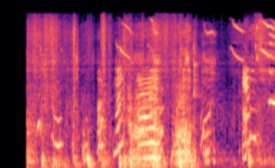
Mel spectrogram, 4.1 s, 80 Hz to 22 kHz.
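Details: Border Collie puppies, 7½ weeks old, from a litter raised at home: thin high whistled squeaks and rising whines over low grunting and scuffling, several overlapping pups.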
